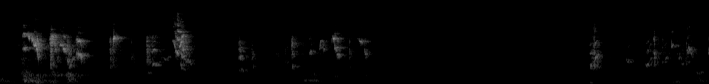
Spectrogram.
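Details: Pet budgerigars give rapid, squeaky chirps and warbles in a busy run, go quiet for about two seconds, then resume with brief, scratchy chatter.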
